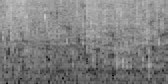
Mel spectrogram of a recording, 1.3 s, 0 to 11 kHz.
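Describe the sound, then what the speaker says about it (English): Water poured from a tap or vessel over stew meat in a pot for Salvadoran beef soup, a continuous close splashing rush with slight gurgling variations, no speech. "And we're going to cover it with water, probably about 3 liters of water."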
